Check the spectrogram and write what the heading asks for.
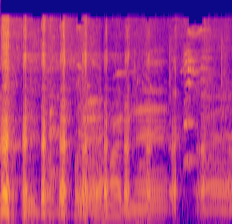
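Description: People's voices talking, the words not made out.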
